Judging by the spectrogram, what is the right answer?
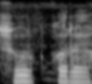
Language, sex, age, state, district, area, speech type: Santali, male, 45-60, Odisha, Mayurbhanj, rural, spontaneous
